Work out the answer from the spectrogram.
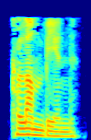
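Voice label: "Colombian", English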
